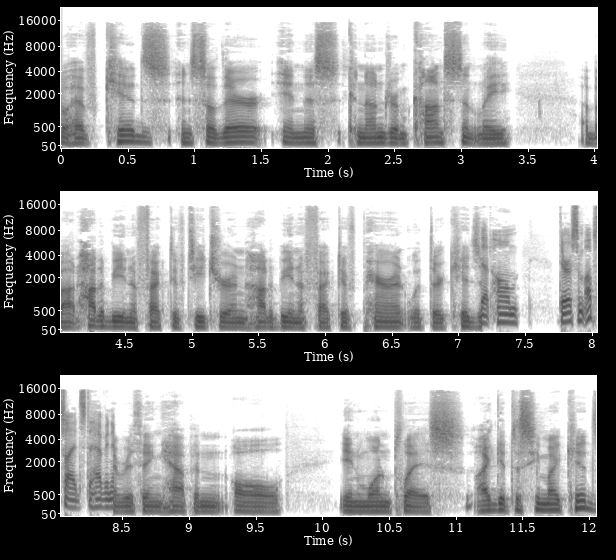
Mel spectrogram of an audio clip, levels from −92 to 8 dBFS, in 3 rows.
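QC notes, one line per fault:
7.17–8.43 s, section at the wrong speed: after "parent with their kids" the speech runs 1.86 times too fast, about ten semitones higher, until "happen all", likely from a clock mismatch. A spectrogram shows harmonics shifted upward and syllables compressed; the waveform looks squeezed.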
